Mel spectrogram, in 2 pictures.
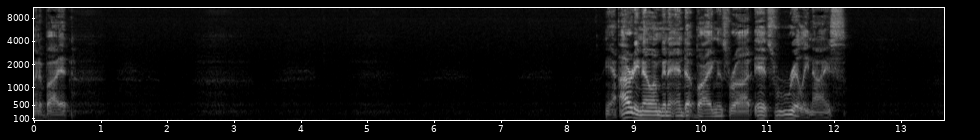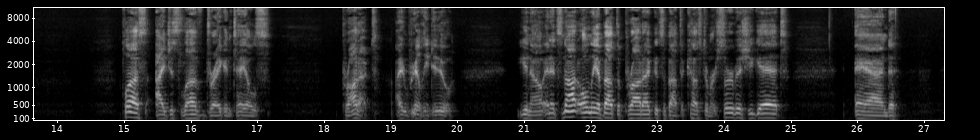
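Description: A man talks calmly and close by, pausing between phrases.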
